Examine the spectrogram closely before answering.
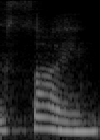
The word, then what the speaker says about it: sign: Звертаємо увагу, як читається sign. Так тоді у нас не прочитується.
